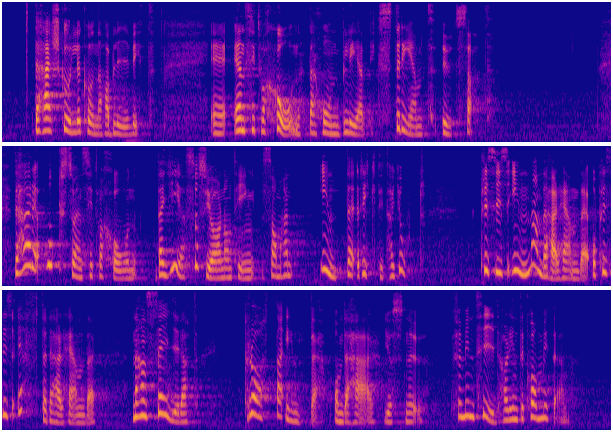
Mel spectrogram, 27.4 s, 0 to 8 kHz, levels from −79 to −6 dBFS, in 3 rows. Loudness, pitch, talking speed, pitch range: -31 LUFS, 240 Hz, 125 wpm, 190-300 Hz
